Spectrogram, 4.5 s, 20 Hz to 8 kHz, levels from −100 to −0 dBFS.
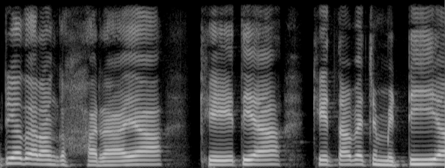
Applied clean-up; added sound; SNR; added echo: none; none; none; none.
